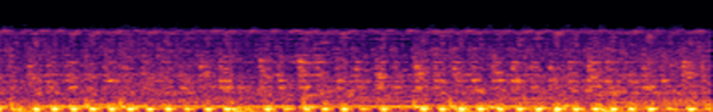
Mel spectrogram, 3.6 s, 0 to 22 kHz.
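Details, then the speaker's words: Verza 150 single-cylinder motorcycle idling smoothly after replacing an overly loose cam chain (kamrat), which was the cause of the earlier rough engine sound; low, even thumping, no rattle or chain slap. "OK các bạn, tiếng động cơ lại mượt mà , thế này là thay kamrat vì kamrat lỏng quá."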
